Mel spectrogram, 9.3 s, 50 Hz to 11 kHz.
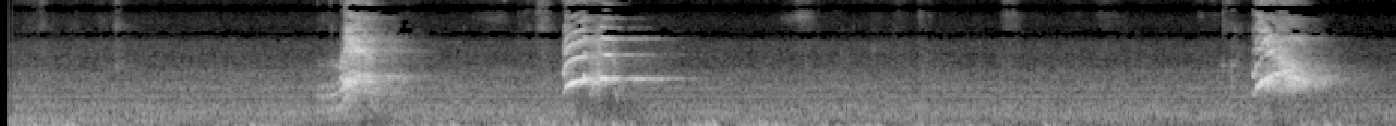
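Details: A 60-day-old pug puppy barking for the first time gives three short, high, yappy barks spaced a few seconds apart.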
